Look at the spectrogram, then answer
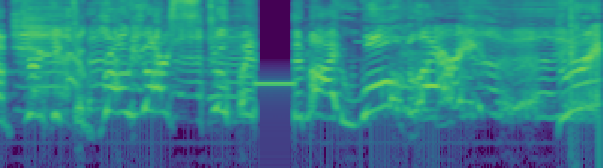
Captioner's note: beeping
